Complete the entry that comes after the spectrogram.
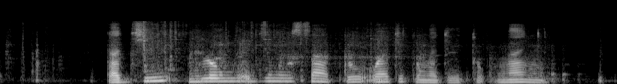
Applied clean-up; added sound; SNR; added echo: neural mask model RNNoise.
